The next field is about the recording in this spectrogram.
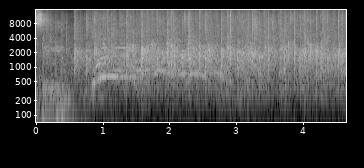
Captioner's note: audience applauds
